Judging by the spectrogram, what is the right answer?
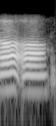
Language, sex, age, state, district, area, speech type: Assamese, female, 30-45, Assam, Darrang, rural, conversation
